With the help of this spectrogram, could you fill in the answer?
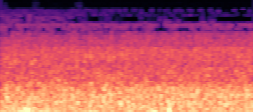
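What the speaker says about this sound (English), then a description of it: "this is the best creek I've had in a while" Mountain creek on a New Zealand walking track, water rushing steadily and fairly close as a broad, even wash with no voices over it.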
